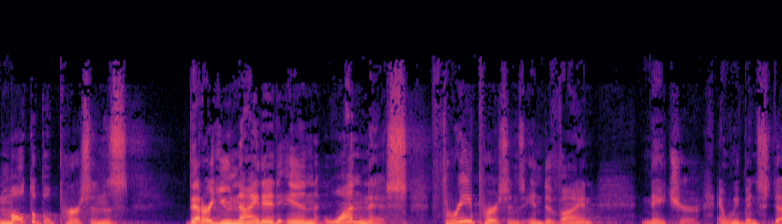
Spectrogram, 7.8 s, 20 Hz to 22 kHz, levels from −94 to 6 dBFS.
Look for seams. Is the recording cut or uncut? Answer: uncut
